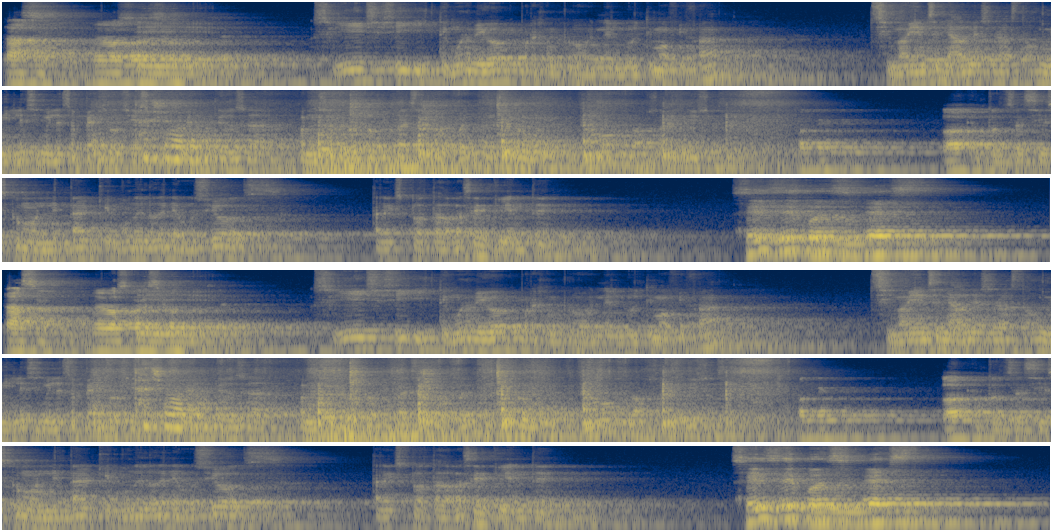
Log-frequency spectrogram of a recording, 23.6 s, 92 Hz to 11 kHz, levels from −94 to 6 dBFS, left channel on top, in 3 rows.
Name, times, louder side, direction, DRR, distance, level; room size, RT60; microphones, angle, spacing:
voice 1, 0.0-1.3 1.6-1.7 13.8-14.1 14.9-15.2 21.2-22.6, right 1 dB, 70° right, 1 dB, 5.6 m, -19 dB
voice 2, 1.0-1.6 2.3-5.4 6.5-13.3 15.1-17.9 18.5-20.0, equal, 5° left, 0 dB, 2.5 m, -25 dB
sound 1, 8.4-13.8, right 2 dB, 45° right, 2.3 m, -21 dB
27.5 x 14.0 x 9.3 m, 2.3 s
head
